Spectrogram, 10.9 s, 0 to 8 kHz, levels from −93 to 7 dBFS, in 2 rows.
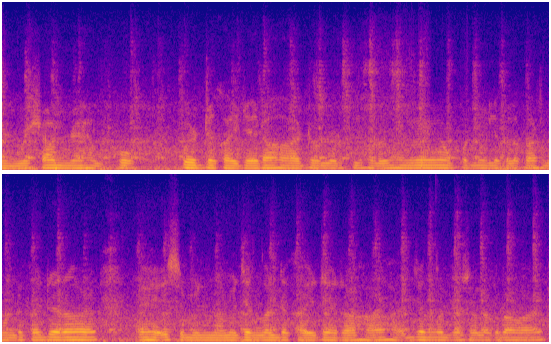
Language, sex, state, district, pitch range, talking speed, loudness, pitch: Hindi, male, Bihar, Purnia, 115-120 Hz, 205 wpm, -18 LUFS, 120 Hz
